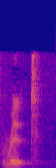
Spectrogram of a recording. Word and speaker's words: Ruth: It's pronounced root, like we would say R-O-O-T. Yep. There's no T-H sound in the Hebrew language. So it's a guttural T.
